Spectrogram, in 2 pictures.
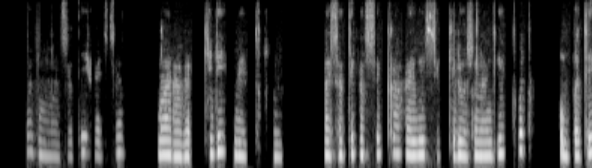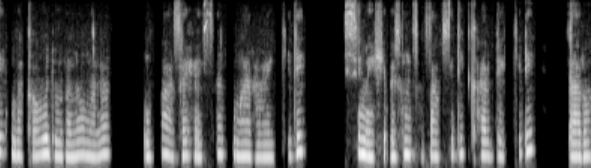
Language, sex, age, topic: Gamo, female, 25-35, government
